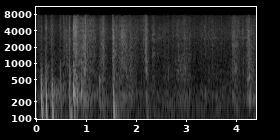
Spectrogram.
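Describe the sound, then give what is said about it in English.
Hoofbeats of a rider's horse coming this way clop in a quick, uneven cluster, then thin out to scattered, softer strikes. No one speaks. “There's a rider coming this way.”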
